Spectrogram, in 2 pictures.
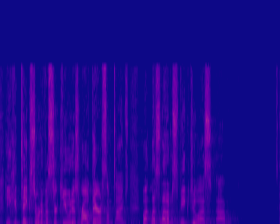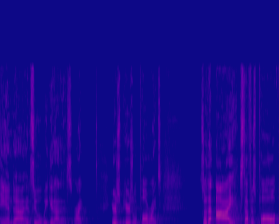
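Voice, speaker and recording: A man's voice: fairly high pitch, a bit bright, big-room sound. Man preaching with a head cold. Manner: conversational, asides to the congregation. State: has a cold, slightly raspy. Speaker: pastor. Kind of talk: sermon with scripture reading.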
